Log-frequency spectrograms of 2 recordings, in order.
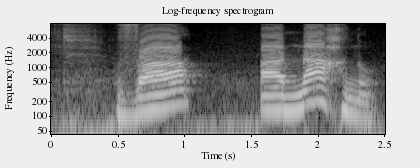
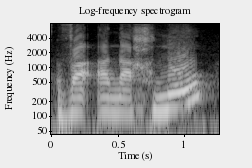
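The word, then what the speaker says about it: ואנחנו: Va'anachnu, not va'anachnu, but rather va'anachnu.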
